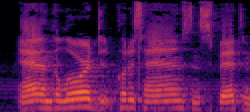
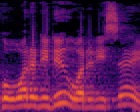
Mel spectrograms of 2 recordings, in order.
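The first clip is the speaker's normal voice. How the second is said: louder, higher, eager asking; curious townsfolk pressing for the story; excited crowd question; 7 semitones higher, 8 dB louder than usual. Retold or imitated. Bystanders quizzing the healed man, eager and louder.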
